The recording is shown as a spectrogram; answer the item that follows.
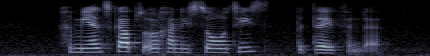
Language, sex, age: Afrikaans, female, 20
